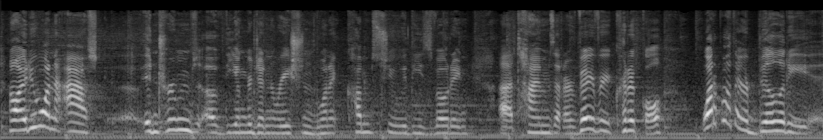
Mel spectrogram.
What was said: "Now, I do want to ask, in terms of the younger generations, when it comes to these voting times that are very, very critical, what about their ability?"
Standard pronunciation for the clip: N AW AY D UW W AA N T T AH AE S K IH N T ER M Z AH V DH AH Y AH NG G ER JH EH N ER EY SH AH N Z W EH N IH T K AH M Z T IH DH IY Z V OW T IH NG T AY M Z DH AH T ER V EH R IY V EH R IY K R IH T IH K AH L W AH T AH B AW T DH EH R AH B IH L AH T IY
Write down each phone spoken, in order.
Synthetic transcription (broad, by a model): N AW AY D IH W AA N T T AE S K IH N T ER M Z AH V DH AH Y AH NG G ER JH EH N ER EY SH AH N Z W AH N IH T K AH M Z T IH DH IY Z V OW T IH NG T AY M Z DH AH T ER V EH R IY V EH R IY K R IH T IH K L W AH T AH B AW T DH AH R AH B IH L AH T IY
